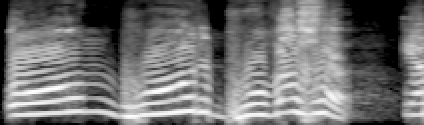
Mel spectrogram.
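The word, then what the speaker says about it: भुवः: भुव क्या हो जाएगा भुव के व के बाद दो बिंदु है ना वो बिंदू भी बहुत इंपोर्टेंट है उनका भी उच्चारण करना है उनका उच्चारण क्या होता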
